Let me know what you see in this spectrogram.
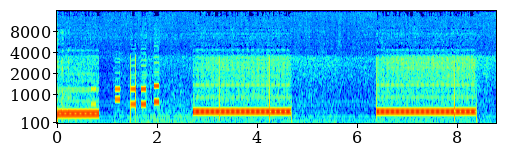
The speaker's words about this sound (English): Well, we're going to dial the phone number right now, see if we can get her on the phone, and get your second date update.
